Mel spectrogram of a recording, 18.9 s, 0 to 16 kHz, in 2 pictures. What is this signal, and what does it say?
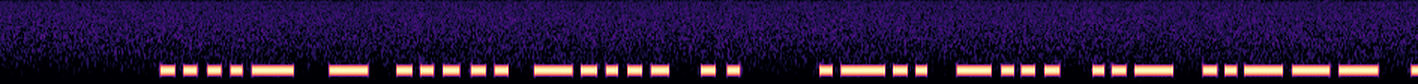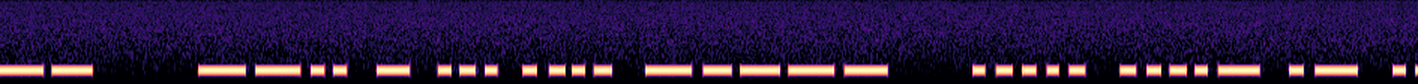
Morse code, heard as a keyed tone, hand-sent with a straight key, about 15 wpm, 620 Hz. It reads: 4T56I LBU2M ZTSH0 …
